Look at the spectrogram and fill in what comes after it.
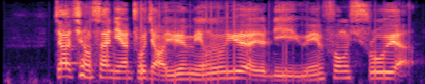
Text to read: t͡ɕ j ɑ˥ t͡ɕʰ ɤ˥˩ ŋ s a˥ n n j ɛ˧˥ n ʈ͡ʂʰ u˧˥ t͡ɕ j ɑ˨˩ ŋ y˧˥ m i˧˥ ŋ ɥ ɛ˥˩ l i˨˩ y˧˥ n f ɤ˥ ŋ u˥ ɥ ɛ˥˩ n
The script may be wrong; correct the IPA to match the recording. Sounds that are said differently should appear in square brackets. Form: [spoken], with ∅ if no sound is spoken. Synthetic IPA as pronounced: t͡ɕ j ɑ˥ t͡ɕʰ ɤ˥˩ ŋ s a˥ n n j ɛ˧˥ n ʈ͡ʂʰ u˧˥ t͡ɕ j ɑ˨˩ ŋ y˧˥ m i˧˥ ŋ ɥ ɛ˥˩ l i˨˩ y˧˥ n f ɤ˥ ŋ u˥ ɥ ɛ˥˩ n

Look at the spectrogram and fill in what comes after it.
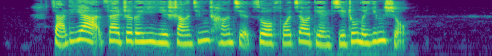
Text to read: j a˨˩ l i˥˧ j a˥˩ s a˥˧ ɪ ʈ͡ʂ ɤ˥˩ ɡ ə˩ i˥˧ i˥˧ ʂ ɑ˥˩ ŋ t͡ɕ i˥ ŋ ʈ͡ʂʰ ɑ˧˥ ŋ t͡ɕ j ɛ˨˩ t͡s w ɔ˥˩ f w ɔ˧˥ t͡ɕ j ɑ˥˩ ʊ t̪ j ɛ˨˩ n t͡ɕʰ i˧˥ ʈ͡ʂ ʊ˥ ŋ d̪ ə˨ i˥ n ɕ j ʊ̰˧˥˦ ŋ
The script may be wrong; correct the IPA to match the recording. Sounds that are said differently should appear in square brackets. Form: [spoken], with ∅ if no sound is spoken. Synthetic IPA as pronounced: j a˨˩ l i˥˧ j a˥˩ [t͡s] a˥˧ ɪ ʈ͡ʂ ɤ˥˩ ɡ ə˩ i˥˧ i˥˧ ʂ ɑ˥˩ ŋ t͡ɕ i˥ ŋ ʈ͡ʂʰ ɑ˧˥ ŋ t͡ɕ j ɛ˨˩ t͡s w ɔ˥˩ f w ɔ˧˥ t͡ɕ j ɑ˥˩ ʊ t̪ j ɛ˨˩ n [t͡ɕ] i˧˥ ʈ͡ʂ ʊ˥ ŋ d̪ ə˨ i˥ [ŋ] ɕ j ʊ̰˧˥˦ ŋ

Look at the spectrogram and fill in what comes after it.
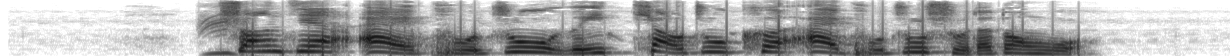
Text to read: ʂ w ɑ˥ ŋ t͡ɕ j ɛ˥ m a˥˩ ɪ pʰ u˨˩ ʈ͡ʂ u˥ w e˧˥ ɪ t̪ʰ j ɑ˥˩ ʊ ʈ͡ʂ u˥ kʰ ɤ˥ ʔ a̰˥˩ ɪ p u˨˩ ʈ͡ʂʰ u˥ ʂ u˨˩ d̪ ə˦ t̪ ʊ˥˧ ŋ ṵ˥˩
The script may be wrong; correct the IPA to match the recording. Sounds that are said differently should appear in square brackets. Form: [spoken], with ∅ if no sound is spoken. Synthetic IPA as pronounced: ʂ w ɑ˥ ŋ t͡ɕ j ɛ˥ [n] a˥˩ ɪ pʰ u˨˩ ʈ͡ʂ u˥ w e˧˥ ɪ t̪ʰ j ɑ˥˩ ʊ ʈ͡ʂ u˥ kʰ ɤ˥ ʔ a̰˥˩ ɪ [pʰ] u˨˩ [ʈ͡ʂ] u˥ ʂ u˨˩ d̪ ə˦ t̪ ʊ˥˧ ŋ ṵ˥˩

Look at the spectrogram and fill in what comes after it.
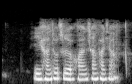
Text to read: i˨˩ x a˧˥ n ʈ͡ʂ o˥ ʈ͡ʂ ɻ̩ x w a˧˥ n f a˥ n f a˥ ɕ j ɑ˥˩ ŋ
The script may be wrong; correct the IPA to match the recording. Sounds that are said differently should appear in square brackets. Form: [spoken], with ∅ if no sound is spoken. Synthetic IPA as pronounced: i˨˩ x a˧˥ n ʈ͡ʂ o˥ ʈ͡ʂ ɻ̩ x w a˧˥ n [ʂ] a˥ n f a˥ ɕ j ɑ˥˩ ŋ

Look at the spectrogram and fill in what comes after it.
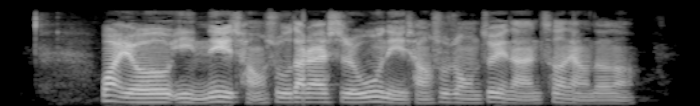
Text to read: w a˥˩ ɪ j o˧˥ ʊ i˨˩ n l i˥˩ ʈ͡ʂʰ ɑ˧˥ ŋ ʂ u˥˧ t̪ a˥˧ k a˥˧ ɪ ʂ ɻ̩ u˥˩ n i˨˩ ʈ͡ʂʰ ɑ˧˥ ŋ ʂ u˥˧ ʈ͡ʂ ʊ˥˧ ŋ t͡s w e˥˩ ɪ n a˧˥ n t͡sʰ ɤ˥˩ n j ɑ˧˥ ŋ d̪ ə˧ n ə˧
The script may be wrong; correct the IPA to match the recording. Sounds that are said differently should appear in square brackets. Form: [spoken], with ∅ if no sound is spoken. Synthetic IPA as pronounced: w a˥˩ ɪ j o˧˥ ʊ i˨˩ n l i˥˩ ʈ͡ʂʰ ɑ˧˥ ŋ ʂ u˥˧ t̪ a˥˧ k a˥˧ ɪ ʂ ɻ̩ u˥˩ n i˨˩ ʈ͡ʂʰ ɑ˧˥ ŋ ʂ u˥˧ ʈ͡ʂ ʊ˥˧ ŋ t͡s w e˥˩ ɪ n a˧˥ n t͡sʰ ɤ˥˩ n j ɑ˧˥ ŋ d̪ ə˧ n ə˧

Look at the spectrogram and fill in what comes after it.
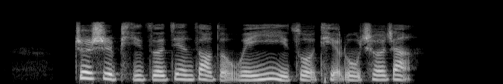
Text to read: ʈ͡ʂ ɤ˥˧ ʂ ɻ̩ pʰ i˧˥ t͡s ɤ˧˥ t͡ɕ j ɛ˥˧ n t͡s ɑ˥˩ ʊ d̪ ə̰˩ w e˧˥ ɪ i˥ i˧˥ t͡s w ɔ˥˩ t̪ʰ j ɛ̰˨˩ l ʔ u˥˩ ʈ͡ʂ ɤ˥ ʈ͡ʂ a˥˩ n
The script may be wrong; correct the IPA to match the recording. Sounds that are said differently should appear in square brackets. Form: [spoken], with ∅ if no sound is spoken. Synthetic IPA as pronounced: ʈ͡ʂ ɤ˥˧ ʂ ɻ̩ pʰ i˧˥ t͡s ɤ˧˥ t͡ɕ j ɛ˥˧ n t͡s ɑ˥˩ ʊ d̪ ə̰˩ w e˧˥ ɪ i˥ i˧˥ t͡s w ɔ˥˩ t̪ʰ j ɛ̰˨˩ l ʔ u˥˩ [ʈ͡ʂʰ] ɤ˥ ʈ͡ʂ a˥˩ n

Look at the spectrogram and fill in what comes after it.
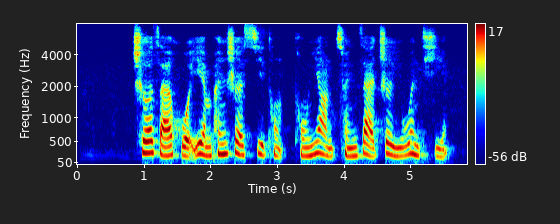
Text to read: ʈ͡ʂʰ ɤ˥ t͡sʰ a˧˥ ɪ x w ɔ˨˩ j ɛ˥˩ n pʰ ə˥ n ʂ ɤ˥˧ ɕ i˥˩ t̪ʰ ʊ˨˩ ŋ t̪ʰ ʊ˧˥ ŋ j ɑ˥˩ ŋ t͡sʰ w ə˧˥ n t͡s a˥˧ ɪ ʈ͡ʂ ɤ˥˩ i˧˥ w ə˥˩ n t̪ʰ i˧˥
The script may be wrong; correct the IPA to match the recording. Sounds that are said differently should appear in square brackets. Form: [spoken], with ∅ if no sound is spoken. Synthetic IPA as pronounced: ʈ͡ʂʰ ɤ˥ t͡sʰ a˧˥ ɪ x w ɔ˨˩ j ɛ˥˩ n pʰ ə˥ n ʂ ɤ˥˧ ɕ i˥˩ t̪ʰ ʊ˨˩ ŋ t̪ʰ ʊ˧˥ ŋ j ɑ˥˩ ŋ t͡sʰ w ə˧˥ n t͡s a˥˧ ɪ ʈ͡ʂ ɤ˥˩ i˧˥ w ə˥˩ n t̪ʰ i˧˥

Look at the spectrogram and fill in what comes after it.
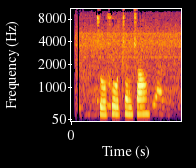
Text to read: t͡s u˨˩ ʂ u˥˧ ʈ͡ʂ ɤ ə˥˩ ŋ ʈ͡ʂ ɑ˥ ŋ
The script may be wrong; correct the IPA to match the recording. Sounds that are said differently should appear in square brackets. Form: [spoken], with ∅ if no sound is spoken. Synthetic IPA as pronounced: t͡s u˨˩ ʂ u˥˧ ʈ͡ʂ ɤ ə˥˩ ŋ ʈ͡ʂ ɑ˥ ŋ

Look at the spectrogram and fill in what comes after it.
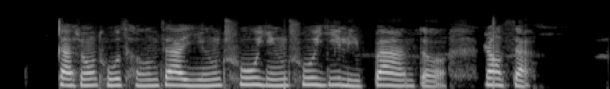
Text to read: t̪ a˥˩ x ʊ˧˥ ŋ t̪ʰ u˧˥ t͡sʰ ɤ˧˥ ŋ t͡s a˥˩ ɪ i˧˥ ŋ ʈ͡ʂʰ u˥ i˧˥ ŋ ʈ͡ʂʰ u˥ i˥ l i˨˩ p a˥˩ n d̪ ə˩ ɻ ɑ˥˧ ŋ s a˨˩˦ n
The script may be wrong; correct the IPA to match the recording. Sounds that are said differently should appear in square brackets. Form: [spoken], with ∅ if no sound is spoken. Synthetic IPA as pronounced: t̪ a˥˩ [ɕ] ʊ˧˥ ŋ t̪ʰ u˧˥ t͡sʰ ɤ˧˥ ŋ t͡s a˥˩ ɪ i˧˥ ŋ ʈ͡ʂʰ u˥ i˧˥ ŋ ʈ͡ʂʰ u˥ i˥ l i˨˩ p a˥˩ n d̪ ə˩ ɻ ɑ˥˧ ŋ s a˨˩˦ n

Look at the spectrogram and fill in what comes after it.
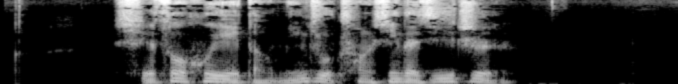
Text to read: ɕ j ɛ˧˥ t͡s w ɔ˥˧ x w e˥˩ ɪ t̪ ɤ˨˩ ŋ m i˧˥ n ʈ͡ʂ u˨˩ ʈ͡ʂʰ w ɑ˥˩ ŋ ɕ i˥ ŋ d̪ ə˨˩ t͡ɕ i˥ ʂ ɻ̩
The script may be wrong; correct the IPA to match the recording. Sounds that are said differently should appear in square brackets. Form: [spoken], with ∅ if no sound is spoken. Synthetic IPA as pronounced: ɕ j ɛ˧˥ t͡s w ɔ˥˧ x w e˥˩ ɪ t̪ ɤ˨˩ ŋ m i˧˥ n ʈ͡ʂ u˨˩ ʈ͡ʂʰ w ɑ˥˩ ŋ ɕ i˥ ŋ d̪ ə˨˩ t͡ɕ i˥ [ʈ͡ʂ] ɻ̩

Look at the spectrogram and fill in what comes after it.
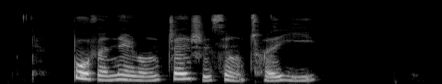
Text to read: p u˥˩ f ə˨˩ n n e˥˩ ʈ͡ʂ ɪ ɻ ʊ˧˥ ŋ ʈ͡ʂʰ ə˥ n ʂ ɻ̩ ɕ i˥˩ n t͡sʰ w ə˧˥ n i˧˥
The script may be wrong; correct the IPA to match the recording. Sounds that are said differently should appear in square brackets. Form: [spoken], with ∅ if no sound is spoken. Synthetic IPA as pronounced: p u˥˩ f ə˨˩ n n e˥˩ [∅] ɪ ɻ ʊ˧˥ ŋ [ʈ͡ʂ] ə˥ n ʂ ɻ̩ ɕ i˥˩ [ŋ] t͡sʰ w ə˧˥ n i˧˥

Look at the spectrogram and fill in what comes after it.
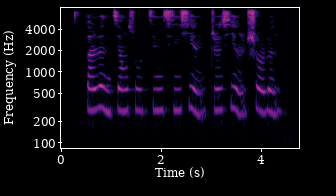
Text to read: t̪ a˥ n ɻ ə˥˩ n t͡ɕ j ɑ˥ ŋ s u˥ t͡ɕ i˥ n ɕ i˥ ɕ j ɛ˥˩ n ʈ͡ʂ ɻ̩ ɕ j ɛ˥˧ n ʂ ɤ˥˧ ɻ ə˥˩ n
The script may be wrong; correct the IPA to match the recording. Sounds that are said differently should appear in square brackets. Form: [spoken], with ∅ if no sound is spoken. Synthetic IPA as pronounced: t̪ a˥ n ɻ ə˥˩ n t͡ɕ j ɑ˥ ŋ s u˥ t͡ɕ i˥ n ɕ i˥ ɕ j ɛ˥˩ n ʈ͡ʂ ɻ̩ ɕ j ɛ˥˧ n ʂ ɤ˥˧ ɻ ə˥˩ n

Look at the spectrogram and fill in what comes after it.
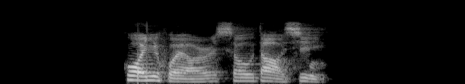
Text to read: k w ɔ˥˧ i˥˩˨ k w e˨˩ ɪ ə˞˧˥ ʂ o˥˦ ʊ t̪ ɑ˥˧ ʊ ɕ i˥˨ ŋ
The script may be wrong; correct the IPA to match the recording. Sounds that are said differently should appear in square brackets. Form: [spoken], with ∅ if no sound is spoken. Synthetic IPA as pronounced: k w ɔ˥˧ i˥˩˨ [x] w e˨˩ ɪ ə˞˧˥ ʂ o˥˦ ʊ t̪ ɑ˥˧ ʊ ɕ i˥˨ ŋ

